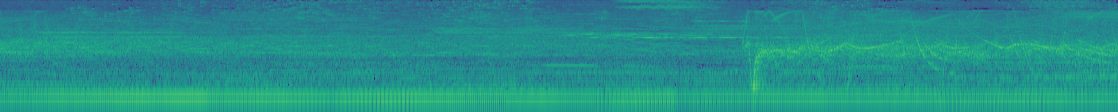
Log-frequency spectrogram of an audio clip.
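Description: Experimental synthesizer drone music from a Novation Supernova II and a microKorg XL: a steady deep bass drone under wavering, siren-like tones. About fifteen seconds in, a tone sweeps sharply upward and then warbles up and down.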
